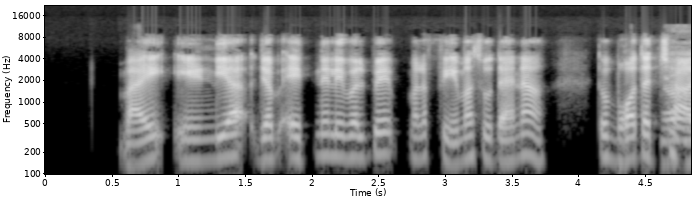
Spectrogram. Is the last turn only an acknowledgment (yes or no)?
yes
